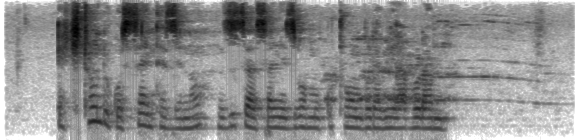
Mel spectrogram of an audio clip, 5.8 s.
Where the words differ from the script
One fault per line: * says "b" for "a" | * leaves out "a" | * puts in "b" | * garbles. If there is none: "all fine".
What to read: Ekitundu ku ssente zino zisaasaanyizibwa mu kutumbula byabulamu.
all fine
